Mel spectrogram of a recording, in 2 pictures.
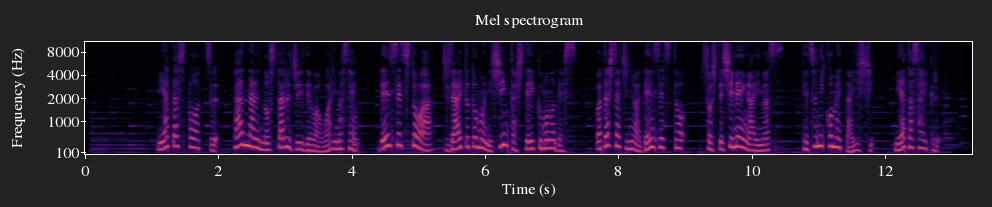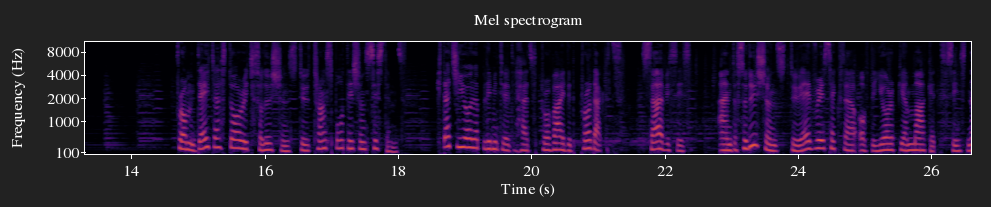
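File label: Japanese, general; GoLocalise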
